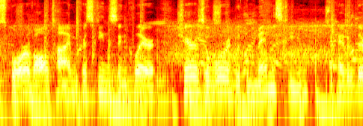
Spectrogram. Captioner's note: applause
